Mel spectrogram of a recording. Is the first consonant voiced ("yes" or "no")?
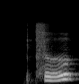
no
